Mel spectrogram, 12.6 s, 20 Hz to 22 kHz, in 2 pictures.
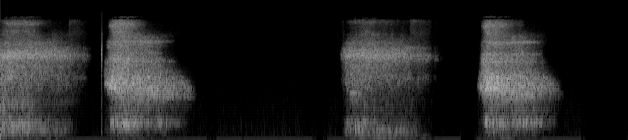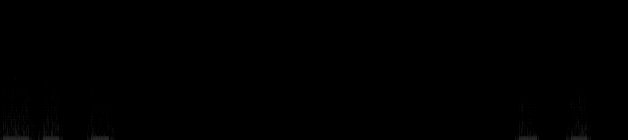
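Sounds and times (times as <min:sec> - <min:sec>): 
slow deep breathing close to the microphone: 0:00.0 - 0:02.0, 0:03.4 - 0:05.7.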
